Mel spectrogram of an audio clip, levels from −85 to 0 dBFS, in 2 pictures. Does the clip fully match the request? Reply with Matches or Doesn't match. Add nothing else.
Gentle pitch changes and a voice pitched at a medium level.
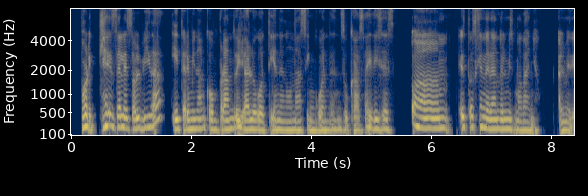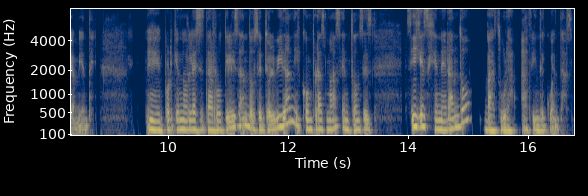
Doesn't match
